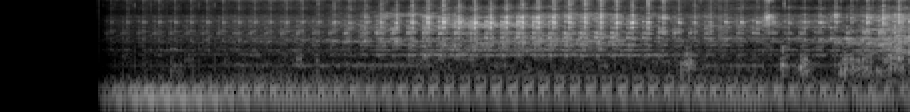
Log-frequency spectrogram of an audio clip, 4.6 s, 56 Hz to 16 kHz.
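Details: 2014 Kawasaki Vaquero side-by-side engine before repair: it catches and idles with a light fast lifter tick riding over a low rumble; replacing the front four lifters eliminated the ticking.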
